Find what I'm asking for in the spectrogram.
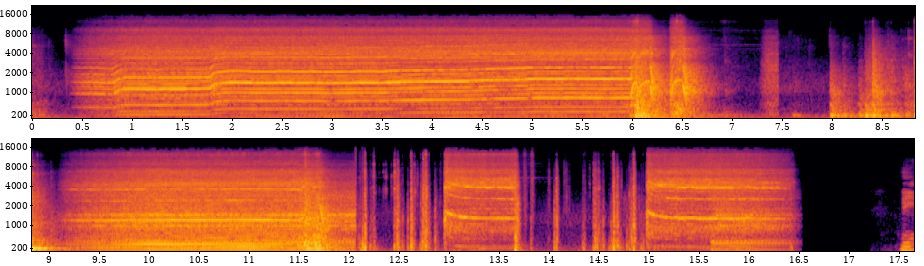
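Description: A power drill whines steadily while punching holes in aluminum forward fuselage parts for a homebuilt Van's airplane, running in several sustained bursts with brief stops and clatter between them, close and loud.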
